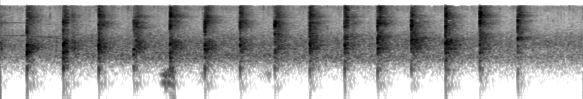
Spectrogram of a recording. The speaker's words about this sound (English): Man, round of applause.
